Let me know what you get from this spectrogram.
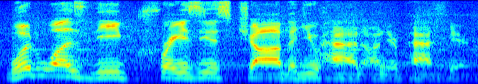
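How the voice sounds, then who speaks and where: A man's voice: medium pitch, animated, unhurried. A man hosting a podcast interview on location, putting questions in an upbeat conversational style. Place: spring training ballpark. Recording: faint background ambience noise.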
